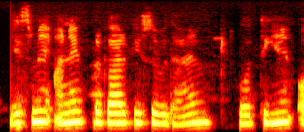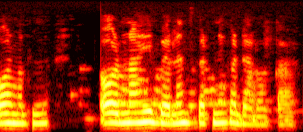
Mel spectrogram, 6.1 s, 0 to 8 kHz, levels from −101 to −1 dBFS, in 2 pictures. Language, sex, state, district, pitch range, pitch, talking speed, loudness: Hindi, female, Uttar Pradesh, Hamirpur, 205-230 Hz, 220 Hz, 180 wpm, -15 LUFS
